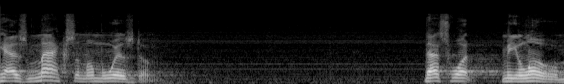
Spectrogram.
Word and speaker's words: melo: M-E-L-O, pronounced Melo.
